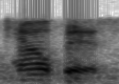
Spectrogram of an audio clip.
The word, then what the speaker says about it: Calpis: In Japan, they've got a sports drink they call cow piss. No, it's a thing. Look, Oh. the thing is you have to spell it, I believe. Do you remember how to spell it? Yeah, it's spelled CALPIS.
